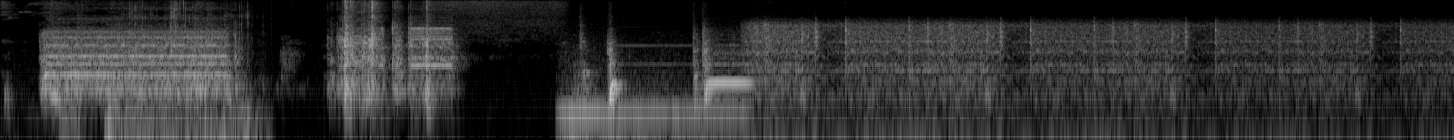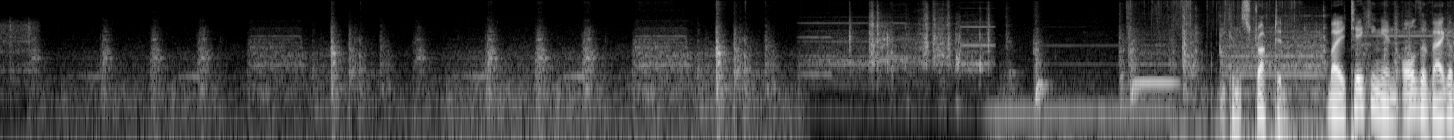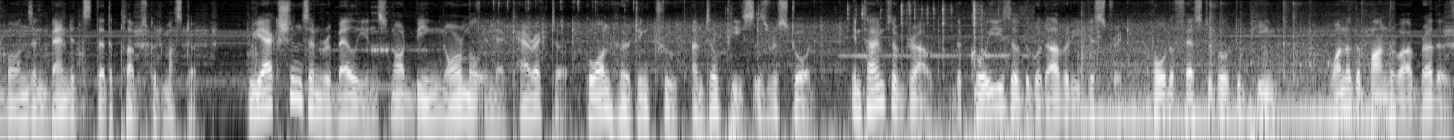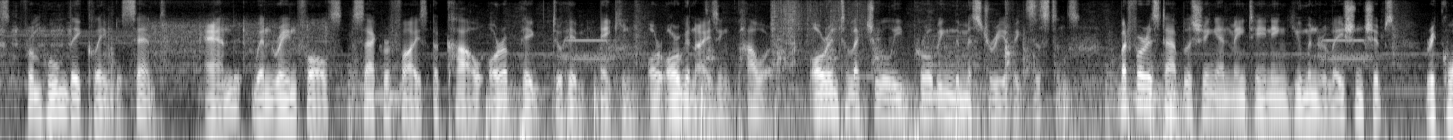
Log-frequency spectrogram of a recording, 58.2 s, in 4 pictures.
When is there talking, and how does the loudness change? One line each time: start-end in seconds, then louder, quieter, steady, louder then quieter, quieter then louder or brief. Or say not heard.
26.8-58.1 steady.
